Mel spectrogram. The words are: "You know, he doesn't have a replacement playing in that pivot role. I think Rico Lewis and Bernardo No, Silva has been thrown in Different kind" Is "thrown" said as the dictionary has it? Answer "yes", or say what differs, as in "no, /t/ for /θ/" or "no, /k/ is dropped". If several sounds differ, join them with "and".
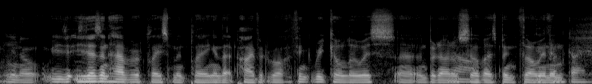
no, /n/ is dropped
